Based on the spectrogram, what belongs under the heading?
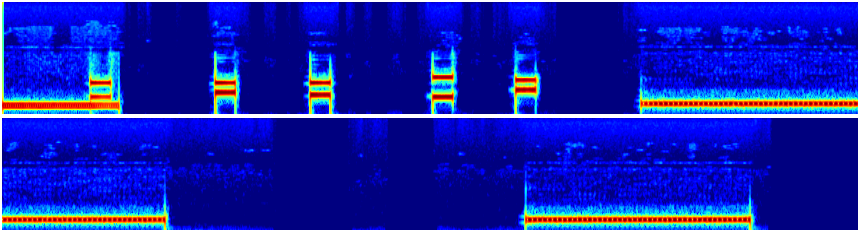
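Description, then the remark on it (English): A brief phone dial tone gives way to five quick touch-tone key beeps as a number is dialed for a phone call. Two long ringing tones follow, separated by a pause of silence. No one speaks. “I'm going to dial the number for you and let you make your Awkward Tuesday phone call.”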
